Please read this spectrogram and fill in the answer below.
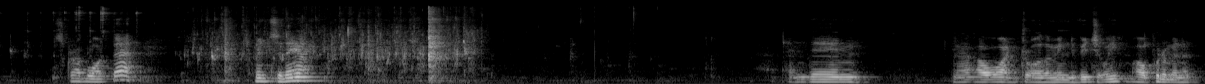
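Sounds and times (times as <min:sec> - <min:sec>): water splashing in metal sink: 0:00.0 - 0:06.7.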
